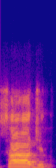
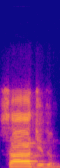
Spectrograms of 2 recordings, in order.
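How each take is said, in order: First: Said in the usual way. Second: সাজিদুন said with the full -un ending drawn out; with the nunation ending. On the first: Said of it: "না হলে থাকে না". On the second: Shown as a demonstration. Teacher showing students the full form সাজিদুন with its ending. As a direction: give সাজিদুন its tanween tail, the -un clearly voiced. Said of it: "কিন্তু একটা টান দিতে হবে".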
